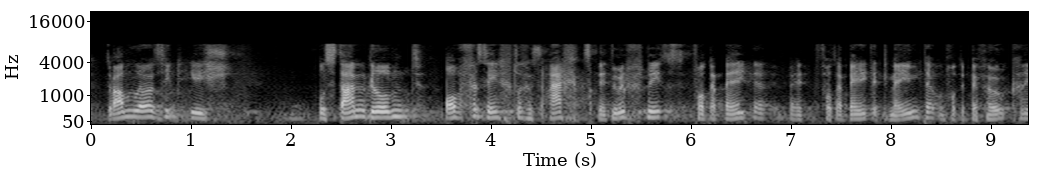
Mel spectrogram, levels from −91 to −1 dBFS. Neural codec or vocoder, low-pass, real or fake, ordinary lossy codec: codec, 16 kHz, 1 kbps, FreqCodec, larger model; none; fake; none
